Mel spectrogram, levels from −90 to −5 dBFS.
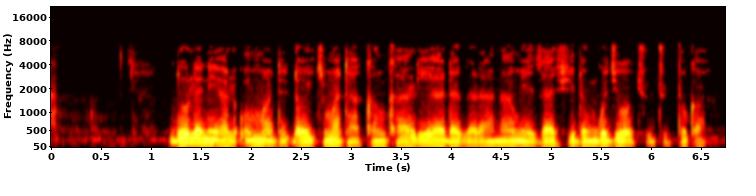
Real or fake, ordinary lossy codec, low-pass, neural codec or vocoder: fake; none; 7.2 kHz; codec, 16 kHz, 16 kbps, FunCodec, trained on LibriTTS, 50 frames a second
